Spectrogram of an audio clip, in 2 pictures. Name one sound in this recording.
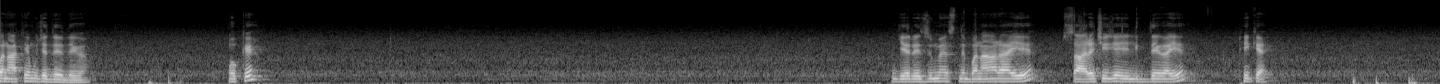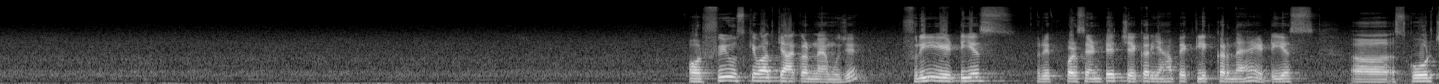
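A young man speaks calmly and close to a microphone, in short bursts with pauses.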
